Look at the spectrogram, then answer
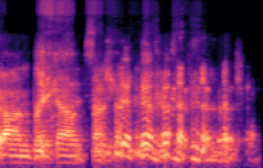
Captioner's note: laughter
